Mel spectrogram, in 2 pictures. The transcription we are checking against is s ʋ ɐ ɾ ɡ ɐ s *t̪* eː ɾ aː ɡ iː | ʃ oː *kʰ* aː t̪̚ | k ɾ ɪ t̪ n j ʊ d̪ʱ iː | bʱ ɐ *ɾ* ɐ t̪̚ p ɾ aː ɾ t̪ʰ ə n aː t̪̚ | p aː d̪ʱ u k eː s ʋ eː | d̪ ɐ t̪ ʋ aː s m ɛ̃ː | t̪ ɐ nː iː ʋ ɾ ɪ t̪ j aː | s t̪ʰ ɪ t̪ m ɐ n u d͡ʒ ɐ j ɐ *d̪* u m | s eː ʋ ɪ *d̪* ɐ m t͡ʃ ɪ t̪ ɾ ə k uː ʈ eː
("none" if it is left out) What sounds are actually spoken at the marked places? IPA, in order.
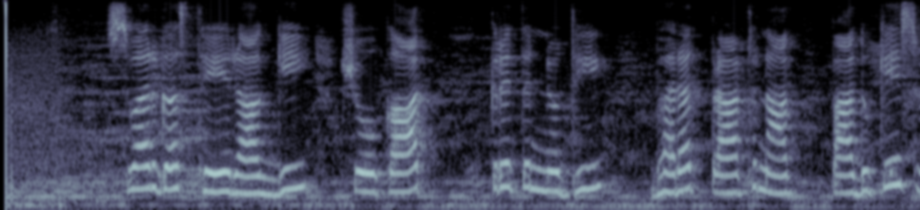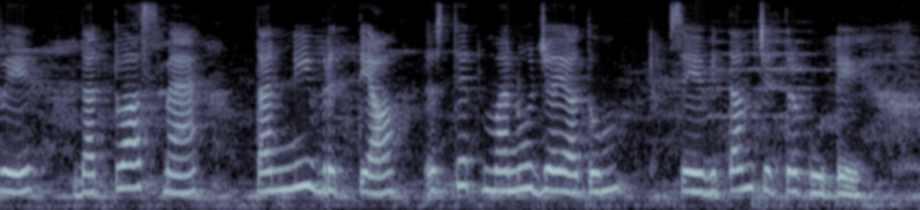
t̪ʰ, k, ɾ, t̪, t̪

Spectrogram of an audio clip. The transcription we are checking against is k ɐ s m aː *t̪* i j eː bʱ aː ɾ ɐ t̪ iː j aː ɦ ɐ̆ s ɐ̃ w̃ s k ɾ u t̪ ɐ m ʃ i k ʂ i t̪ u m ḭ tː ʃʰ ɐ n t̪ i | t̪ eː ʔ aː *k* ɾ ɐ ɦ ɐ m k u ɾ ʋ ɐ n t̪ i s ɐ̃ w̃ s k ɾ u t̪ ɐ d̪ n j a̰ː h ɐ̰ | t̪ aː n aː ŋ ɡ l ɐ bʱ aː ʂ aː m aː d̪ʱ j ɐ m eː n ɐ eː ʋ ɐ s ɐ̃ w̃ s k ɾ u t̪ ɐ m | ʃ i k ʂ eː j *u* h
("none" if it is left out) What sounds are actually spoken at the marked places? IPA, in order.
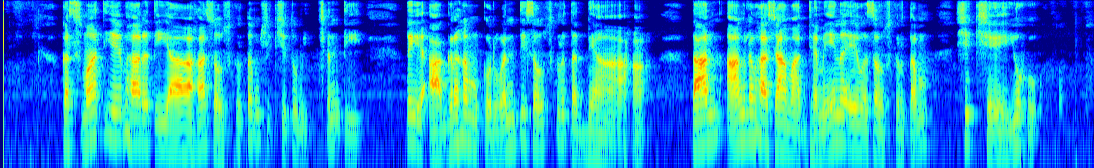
t̪, ɡ, u

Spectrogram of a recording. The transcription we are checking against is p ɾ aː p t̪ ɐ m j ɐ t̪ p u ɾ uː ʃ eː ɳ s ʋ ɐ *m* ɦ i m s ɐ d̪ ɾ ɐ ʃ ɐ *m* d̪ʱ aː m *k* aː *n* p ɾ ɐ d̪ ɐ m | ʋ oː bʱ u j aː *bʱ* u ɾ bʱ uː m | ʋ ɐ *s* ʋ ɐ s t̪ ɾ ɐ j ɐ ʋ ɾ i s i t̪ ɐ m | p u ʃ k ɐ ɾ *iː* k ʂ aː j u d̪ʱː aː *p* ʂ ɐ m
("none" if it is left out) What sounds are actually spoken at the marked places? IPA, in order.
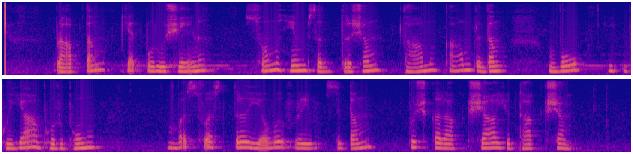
m, m, k, m, bʱ, s, aː, k

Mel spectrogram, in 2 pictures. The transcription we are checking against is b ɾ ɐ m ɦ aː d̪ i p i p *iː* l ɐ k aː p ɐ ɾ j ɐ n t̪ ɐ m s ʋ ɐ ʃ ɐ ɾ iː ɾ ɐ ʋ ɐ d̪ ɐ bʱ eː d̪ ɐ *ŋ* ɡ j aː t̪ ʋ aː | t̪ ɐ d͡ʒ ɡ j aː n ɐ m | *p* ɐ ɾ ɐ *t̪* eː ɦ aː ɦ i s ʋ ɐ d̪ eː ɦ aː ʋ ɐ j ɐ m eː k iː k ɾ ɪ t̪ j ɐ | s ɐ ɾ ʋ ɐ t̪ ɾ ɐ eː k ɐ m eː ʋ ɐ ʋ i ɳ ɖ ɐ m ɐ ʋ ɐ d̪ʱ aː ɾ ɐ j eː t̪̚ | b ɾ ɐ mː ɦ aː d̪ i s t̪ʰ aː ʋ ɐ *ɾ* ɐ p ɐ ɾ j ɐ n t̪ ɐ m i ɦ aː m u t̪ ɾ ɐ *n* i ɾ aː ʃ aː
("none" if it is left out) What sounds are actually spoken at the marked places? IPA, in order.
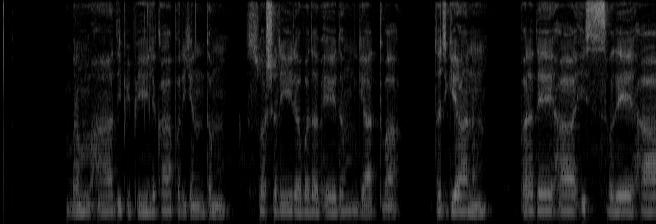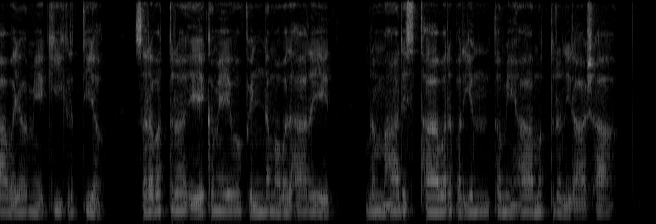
iː, m, p, d̪, ɾ, n

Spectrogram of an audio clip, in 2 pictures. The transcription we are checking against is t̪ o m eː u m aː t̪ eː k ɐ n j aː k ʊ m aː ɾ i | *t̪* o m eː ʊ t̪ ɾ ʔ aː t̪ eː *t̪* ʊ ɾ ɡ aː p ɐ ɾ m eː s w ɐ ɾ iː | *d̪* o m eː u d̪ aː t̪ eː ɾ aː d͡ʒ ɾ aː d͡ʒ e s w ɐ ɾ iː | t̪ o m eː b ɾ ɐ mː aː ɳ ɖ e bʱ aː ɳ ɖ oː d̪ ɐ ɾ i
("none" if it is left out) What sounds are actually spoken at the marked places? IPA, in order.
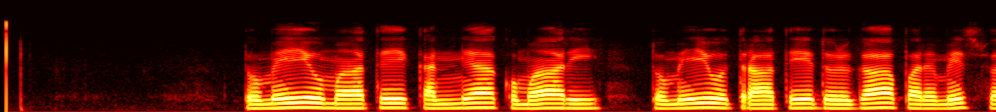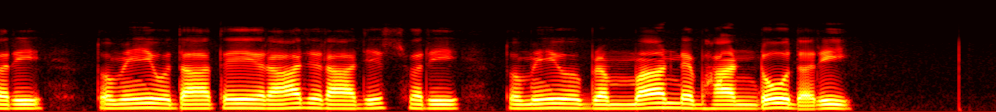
t̪, d̪, t̪

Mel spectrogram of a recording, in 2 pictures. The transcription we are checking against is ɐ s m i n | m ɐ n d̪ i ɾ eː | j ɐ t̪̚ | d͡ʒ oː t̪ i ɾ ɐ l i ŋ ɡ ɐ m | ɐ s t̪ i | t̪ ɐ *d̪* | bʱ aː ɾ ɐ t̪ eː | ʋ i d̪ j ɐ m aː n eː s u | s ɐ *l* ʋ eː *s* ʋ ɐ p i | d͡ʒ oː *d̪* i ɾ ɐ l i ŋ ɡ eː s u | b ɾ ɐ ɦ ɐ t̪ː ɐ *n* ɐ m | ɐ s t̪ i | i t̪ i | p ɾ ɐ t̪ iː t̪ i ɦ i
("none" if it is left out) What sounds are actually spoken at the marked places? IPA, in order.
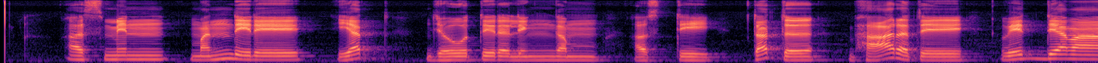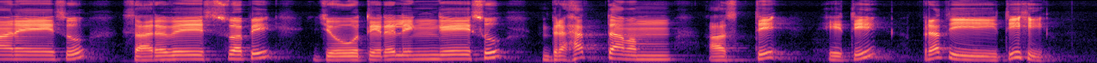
t̪, ɾ, s, t̪, m

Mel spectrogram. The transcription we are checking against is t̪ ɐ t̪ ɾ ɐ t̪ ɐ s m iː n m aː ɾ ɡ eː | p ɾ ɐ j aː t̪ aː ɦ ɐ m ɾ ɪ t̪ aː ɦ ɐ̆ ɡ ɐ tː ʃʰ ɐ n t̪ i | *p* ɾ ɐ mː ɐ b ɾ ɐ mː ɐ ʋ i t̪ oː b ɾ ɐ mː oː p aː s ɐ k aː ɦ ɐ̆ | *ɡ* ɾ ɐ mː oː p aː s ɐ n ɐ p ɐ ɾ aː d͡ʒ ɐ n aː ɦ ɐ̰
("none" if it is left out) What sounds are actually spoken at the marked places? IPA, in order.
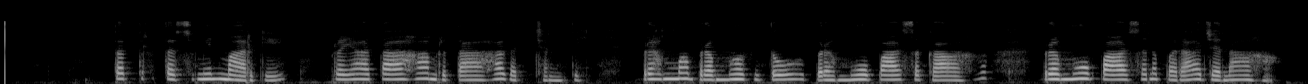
b, b

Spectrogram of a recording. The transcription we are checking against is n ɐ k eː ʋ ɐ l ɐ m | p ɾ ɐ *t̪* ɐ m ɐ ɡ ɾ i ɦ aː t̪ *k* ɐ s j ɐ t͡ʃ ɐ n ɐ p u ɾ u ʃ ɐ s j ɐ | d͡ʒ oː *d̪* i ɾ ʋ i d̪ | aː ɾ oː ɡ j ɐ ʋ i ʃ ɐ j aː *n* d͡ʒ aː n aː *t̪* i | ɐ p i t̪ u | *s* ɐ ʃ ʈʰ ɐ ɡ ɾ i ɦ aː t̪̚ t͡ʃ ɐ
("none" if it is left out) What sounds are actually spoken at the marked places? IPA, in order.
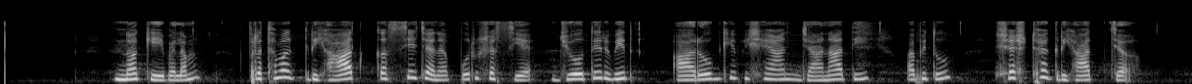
t̪ʰ, k, t̪, n, t̪, ʃ

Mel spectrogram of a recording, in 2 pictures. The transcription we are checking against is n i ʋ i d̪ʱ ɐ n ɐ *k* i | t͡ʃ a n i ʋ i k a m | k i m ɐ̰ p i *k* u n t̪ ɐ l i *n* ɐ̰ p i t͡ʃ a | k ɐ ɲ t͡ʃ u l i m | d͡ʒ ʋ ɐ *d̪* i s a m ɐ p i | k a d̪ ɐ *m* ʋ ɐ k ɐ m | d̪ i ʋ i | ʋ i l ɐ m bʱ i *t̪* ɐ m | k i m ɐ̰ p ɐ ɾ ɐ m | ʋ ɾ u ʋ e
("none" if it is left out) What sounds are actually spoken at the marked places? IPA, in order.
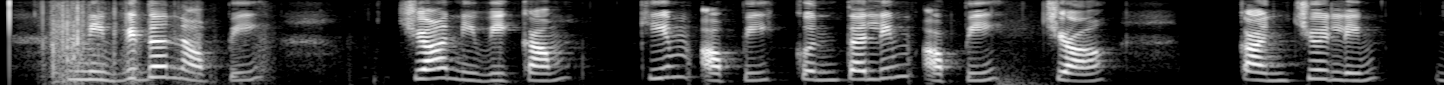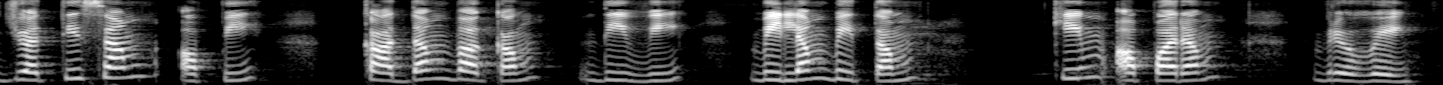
p, k, m, t̪, m, t̪

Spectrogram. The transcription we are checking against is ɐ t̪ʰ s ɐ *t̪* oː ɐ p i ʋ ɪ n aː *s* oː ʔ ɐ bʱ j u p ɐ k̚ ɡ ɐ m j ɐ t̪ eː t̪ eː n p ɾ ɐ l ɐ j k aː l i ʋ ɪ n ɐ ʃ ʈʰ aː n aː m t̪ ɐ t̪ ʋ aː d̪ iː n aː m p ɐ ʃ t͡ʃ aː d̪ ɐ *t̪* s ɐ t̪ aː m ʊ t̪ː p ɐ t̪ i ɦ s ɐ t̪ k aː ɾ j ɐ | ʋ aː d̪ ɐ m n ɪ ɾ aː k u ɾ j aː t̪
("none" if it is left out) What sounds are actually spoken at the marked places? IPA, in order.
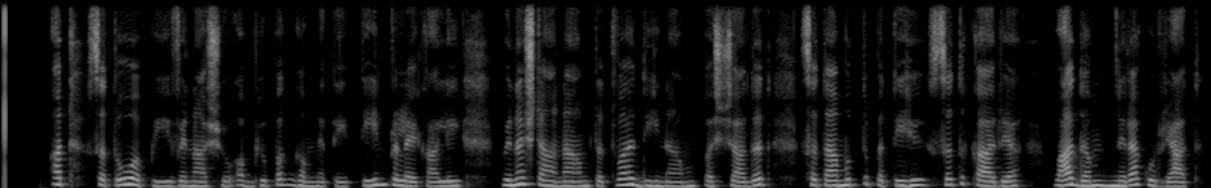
t̪, ʃ, t̪

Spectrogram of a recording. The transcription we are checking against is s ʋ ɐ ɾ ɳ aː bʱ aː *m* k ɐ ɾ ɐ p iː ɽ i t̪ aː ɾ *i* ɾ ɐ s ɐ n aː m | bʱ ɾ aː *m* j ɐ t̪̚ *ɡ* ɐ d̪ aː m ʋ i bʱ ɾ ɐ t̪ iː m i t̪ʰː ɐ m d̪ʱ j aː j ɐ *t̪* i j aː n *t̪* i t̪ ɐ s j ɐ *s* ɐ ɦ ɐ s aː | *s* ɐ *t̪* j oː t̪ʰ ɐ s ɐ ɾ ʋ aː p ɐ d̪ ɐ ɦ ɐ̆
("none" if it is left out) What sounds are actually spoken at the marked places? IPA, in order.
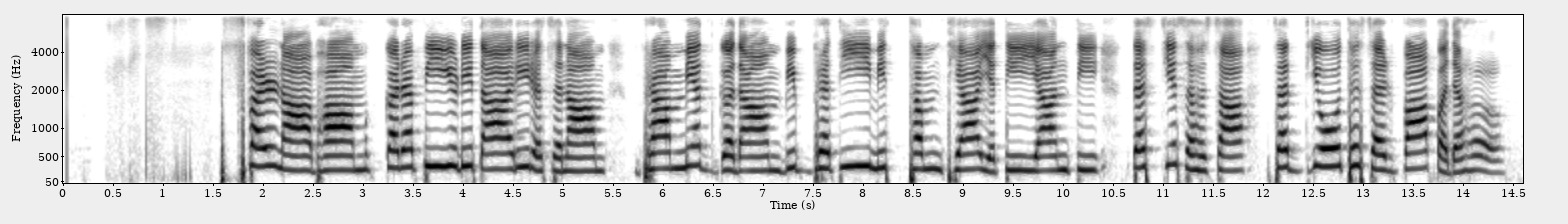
m, i, m, ɡ, t̪, t̪, s, s, d̪

